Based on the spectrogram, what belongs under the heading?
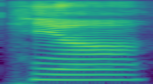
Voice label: "hiann2", taiwanese

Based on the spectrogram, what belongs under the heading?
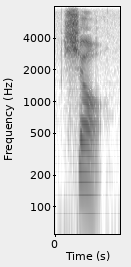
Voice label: "sio4", Taiwanese syllable

